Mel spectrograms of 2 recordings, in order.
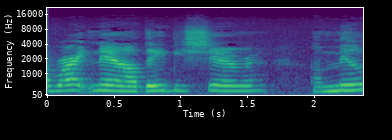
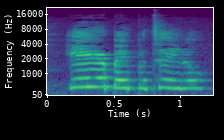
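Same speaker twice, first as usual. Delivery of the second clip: calling out; 10 semitones higher than usual. A narrator's reading. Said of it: "she called for him".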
